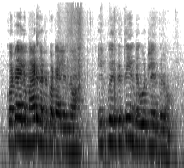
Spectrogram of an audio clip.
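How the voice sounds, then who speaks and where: A woman's fairly high pitch, ordinary pitch variation and noticeable background noise. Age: 80s+. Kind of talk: interview answer.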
